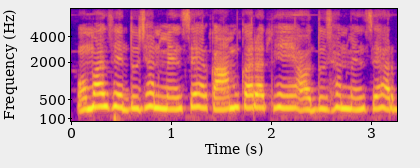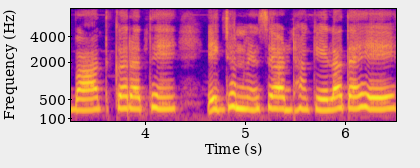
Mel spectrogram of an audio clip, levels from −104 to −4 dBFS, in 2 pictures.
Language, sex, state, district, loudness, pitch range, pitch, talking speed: Chhattisgarhi, female, Chhattisgarh, Raigarh, -14 LUFS, 280-315 Hz, 290 Hz, 210 wpm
